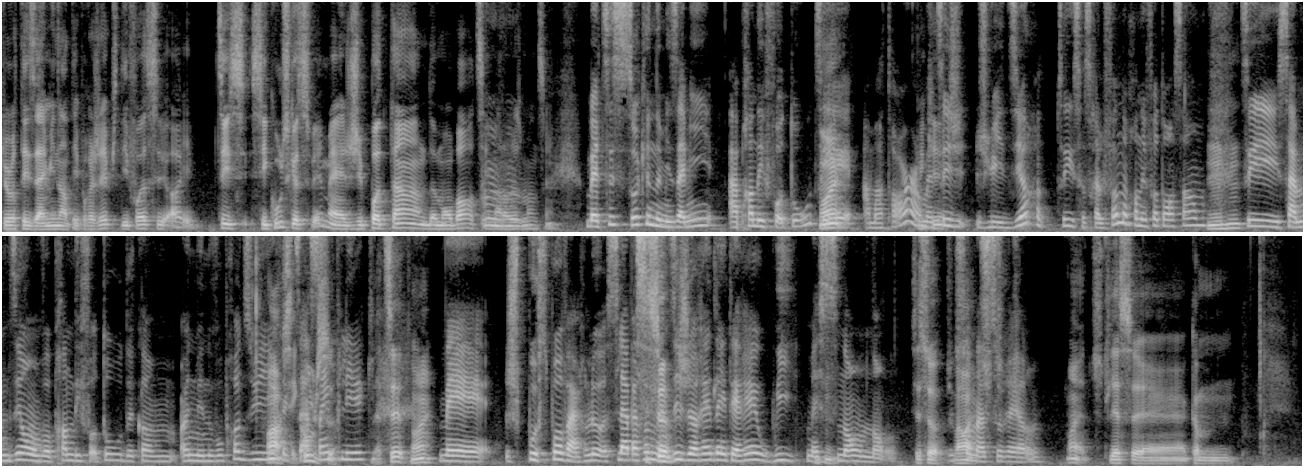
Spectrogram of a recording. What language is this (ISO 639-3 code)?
fra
